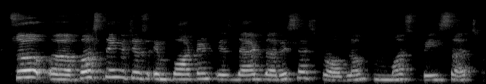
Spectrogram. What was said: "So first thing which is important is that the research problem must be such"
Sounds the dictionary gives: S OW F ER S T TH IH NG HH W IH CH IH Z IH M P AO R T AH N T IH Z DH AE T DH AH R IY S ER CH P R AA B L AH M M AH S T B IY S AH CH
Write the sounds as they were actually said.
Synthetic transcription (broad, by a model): S OW F ER S T T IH NG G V IH CH IH Z IH M P AO R T AH N T IH Z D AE T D AH R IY S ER S P R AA B L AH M M AH S T B IY S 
